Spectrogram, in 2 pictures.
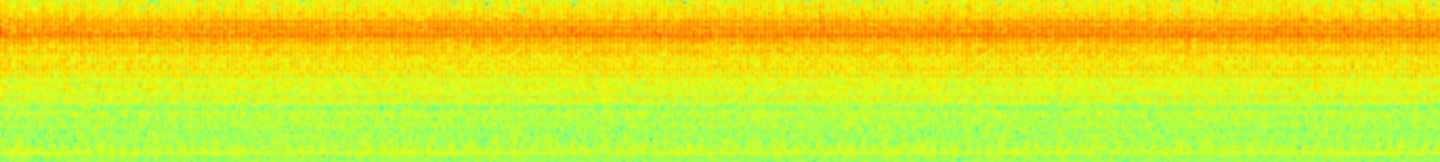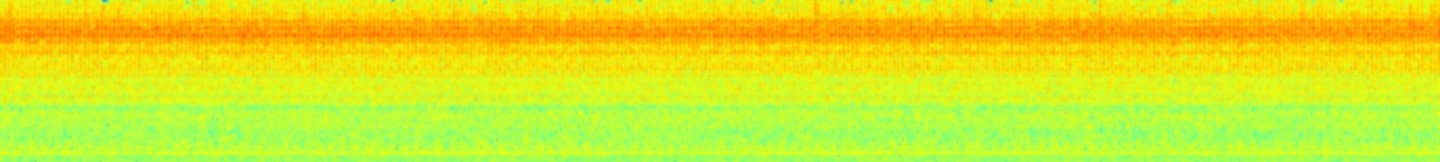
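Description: Cine film projector running, a steady mechanical whir and clatter with a constant hum that does not change.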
